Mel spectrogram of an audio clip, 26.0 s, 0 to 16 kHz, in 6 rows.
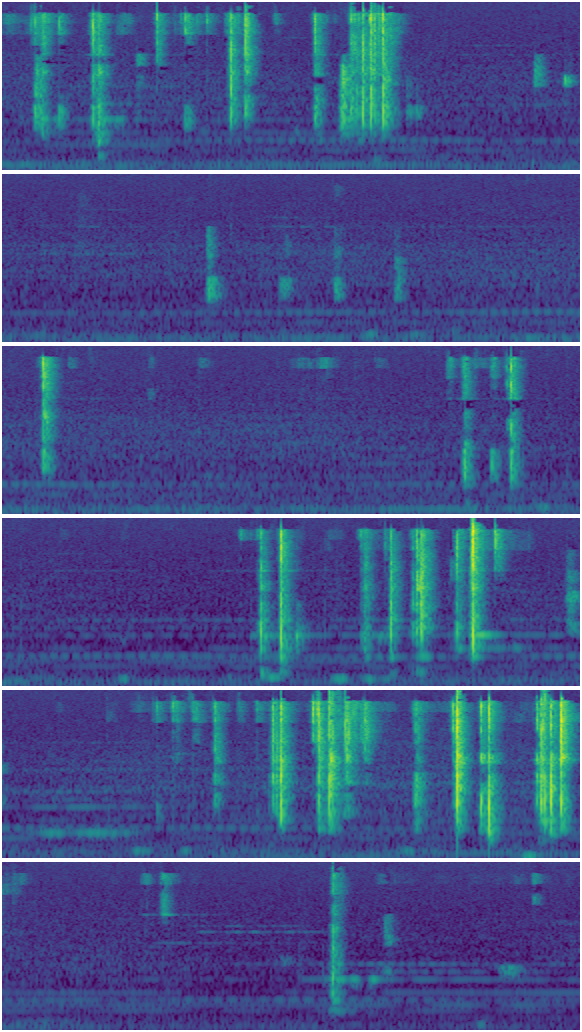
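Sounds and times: hamster crunching a cracker: 0.1 - 3.2, 12.0 - 12.7, 14.8 - 16.8, 18.4 - 21.7.

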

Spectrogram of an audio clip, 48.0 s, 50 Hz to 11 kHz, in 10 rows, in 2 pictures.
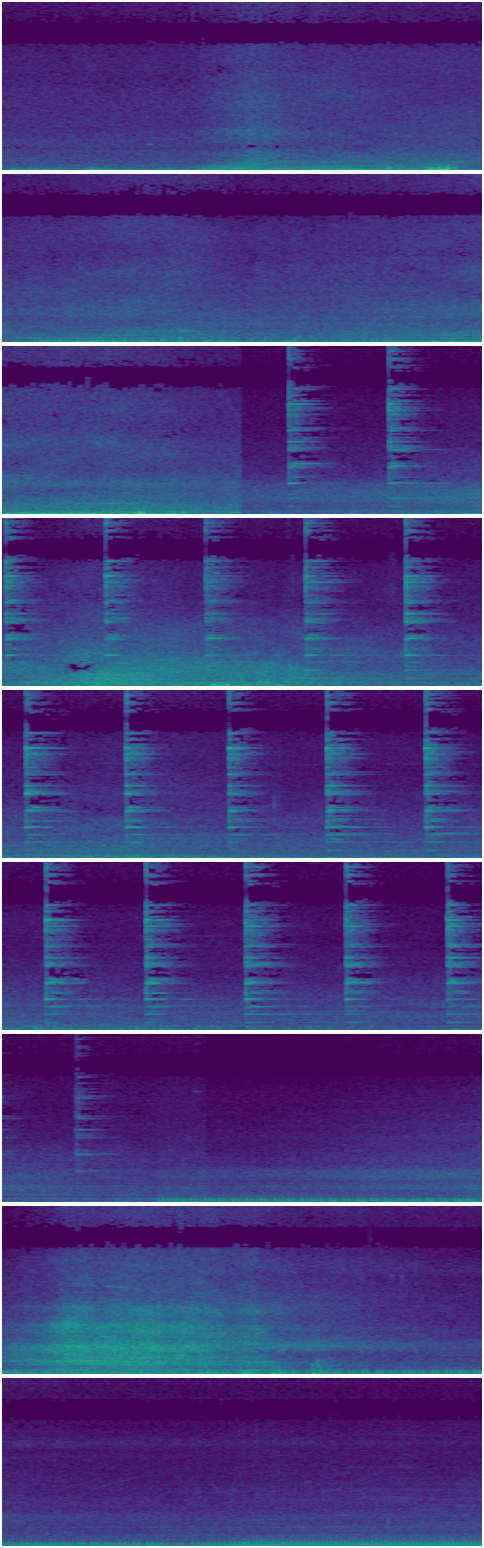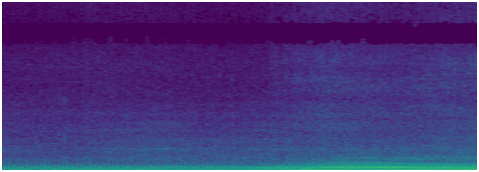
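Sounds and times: train passing with wheel noise: 5.6 - 41.4
level crossing bells ringing: 12.5 - 30.2.

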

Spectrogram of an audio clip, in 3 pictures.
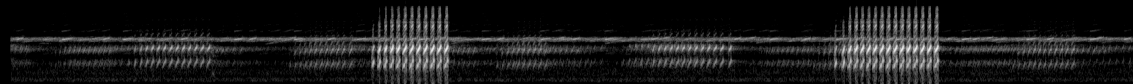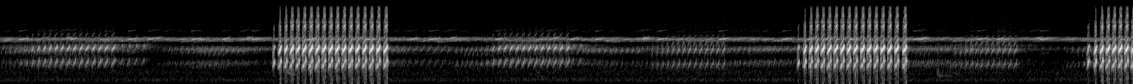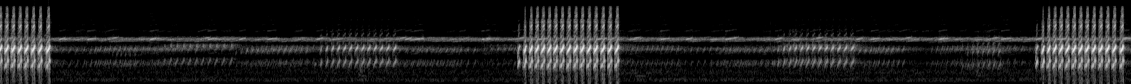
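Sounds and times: treefrog trilling: 0.7 - 2.2, 3.0 - 33.9
steady high-pitched tone: 8.4 - 9.4, 14.1 - 15.2, 19.3 - 20.4, 22.2 - 23.2, 27.9 - 28.9, 33.0 - 33.9.

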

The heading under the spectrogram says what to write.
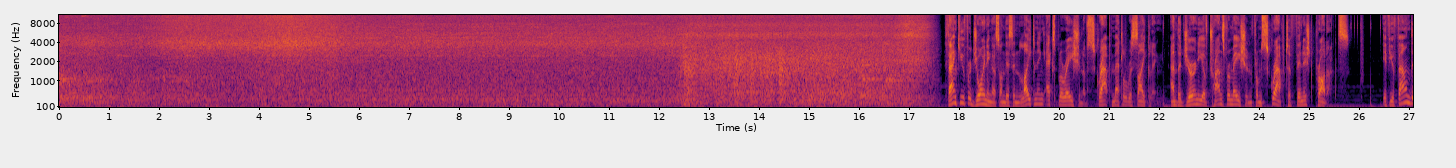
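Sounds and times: heavy vehicles and machinery: 0.0 - 17.7.

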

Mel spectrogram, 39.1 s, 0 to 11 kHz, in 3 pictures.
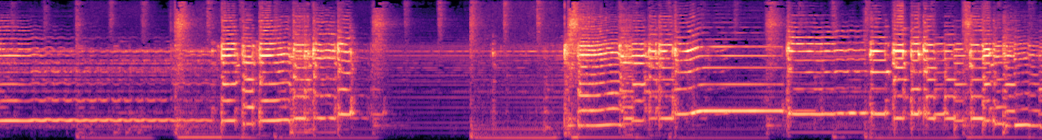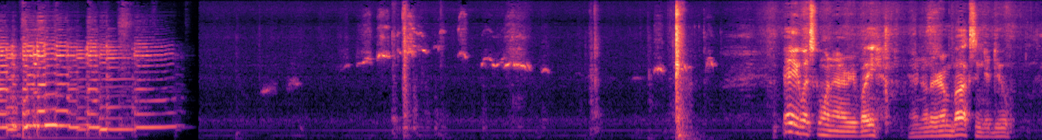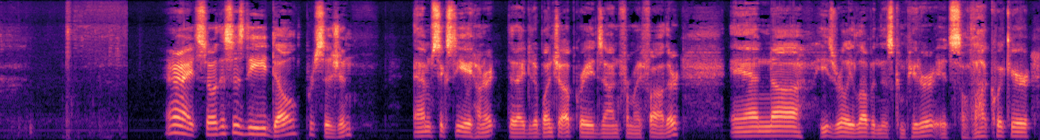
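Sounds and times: electric guitar blues lead: 0.0 - 5.0, 5.7 - 15.4
low bass notes: 0.9 - 4.8, 5.9 - 14.7.

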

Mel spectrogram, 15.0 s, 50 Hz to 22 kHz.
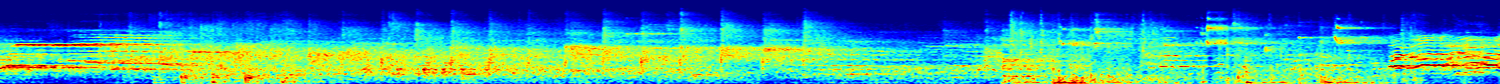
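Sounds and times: people cheering: 0.0 - 7.2
people clapping: 1.0 - 8.4.

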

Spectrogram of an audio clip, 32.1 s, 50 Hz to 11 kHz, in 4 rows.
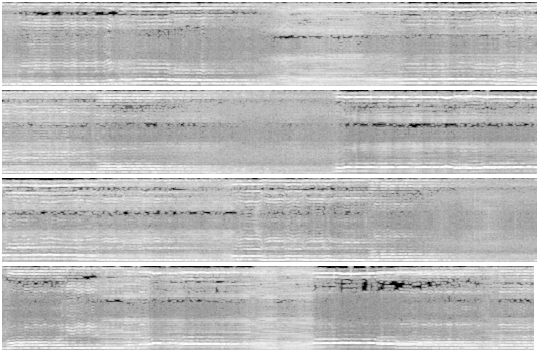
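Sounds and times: accordion slow melody: 3.7 - 13.0, 13.6 - 20.6, 25.4 - 31.8.

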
